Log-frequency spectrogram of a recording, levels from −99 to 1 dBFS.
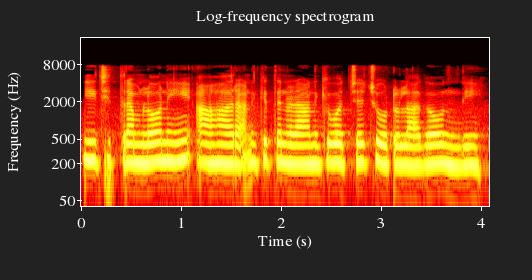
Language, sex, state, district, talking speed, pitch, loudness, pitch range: Telugu, female, Telangana, Hyderabad, 120 wpm, 210 Hz, -15 LUFS, 200-215 Hz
